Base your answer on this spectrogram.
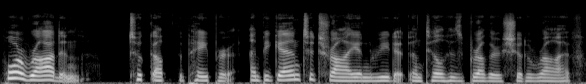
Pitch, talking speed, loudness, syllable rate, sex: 180 Hz, 185 wpm, -19 LUFS, 4.8 syllables/s, female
